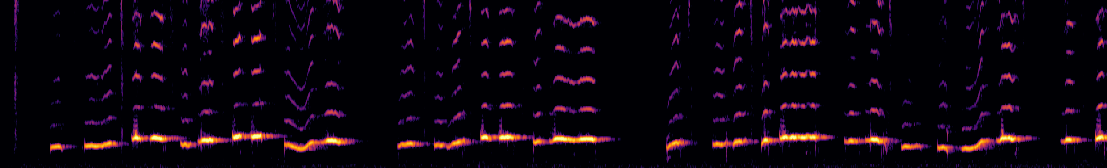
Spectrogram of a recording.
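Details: Cockatiel singing a self-made whistled tune, a long run of short clear phrases with upslurs and a few dipping, wavering notes. Short pauses split the tune into groups. The room is otherwise quiet.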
